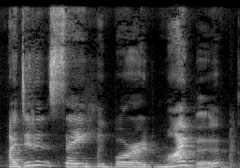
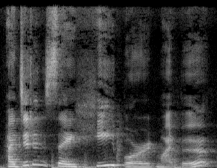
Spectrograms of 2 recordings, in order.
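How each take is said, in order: First: The stress falls on the word 'my'. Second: The stress falls on the word 'he'. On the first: Another person's book was borrowed. "He borrowed your book" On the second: Someone else borrowed it. "She did"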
